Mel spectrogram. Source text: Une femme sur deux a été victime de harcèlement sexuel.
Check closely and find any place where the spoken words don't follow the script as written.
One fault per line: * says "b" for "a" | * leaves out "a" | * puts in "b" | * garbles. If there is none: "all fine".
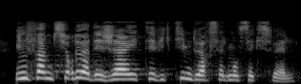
* puts in "déjà"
